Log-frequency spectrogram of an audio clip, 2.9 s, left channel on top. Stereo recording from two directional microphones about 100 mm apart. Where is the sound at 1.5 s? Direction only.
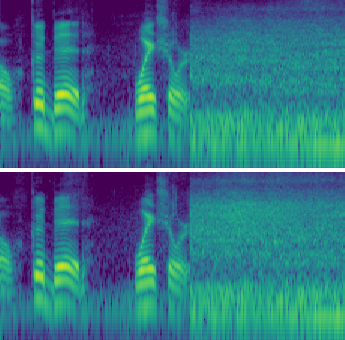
25° right (ahead or behind).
